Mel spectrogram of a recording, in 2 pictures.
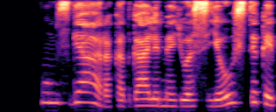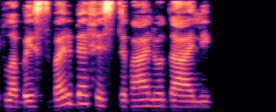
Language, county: Lithuanian, Kaunas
